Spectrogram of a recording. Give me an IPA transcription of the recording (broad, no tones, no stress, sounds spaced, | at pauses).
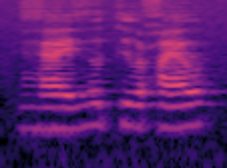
ɦ æ e̯ ɦ ɯ kʲ u ħ æ o̯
